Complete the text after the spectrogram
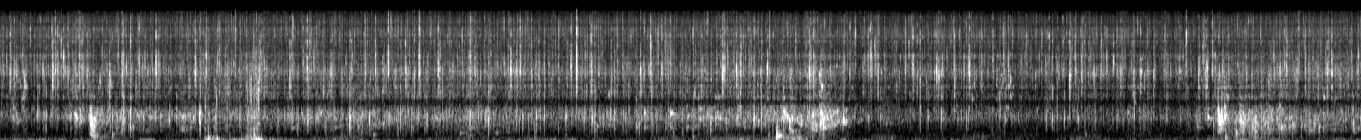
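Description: Air bubbles gurgle in short bursts underwater.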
